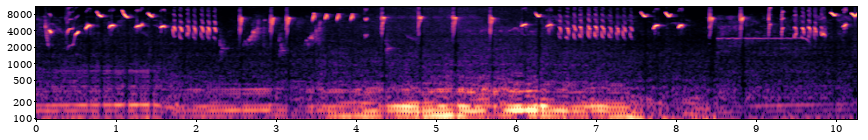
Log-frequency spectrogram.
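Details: Olive-backed sunbird 'tembakan' lure song: bursts of high, sharp chirps and rapid rattling trills, with a low background hum through the middle.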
